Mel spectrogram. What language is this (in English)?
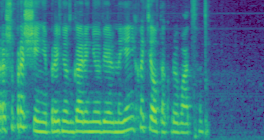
Russian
